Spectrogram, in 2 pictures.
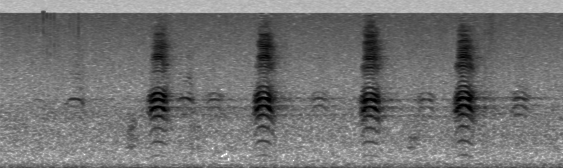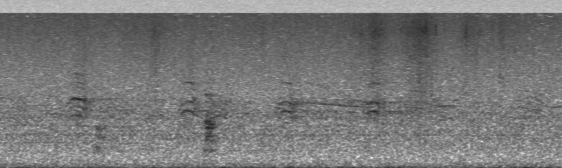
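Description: A bird calling four times, about a second apart, followed by a few fainter calls over a quiet background.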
